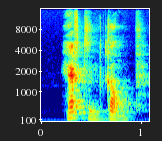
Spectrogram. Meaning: enclosed pasture where deer are kept
- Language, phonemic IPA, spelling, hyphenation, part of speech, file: Dutch, /ˈɦɛr.tə(n)ˌkɑmp/, hertenkamp, her‧ten‧kamp, noun, Nl-hertenkamp.ogg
